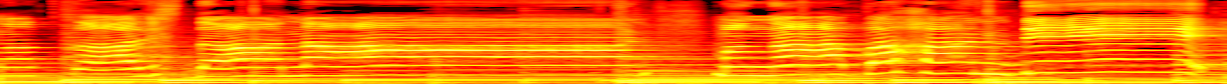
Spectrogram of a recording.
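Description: A young girl sings a Cebuano song over instrumental accompaniment. She holds one long note from about a second and a half in, and ends the phrase on a wavering held note.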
